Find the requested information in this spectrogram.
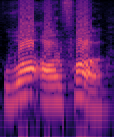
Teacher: व और फ दांत और ओठों के सहारे बोले जाते हैं, इन्हें कहते हैं दंतोष्ठ।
